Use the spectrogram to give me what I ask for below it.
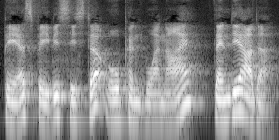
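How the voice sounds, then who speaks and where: In an echoey room, a children's author and storybook reader performs a picture book aloud. He takes his time, letting his pitch rise and fall expressively as he tells the story.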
